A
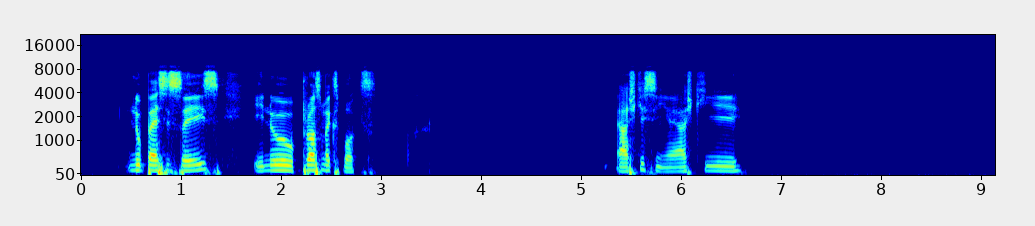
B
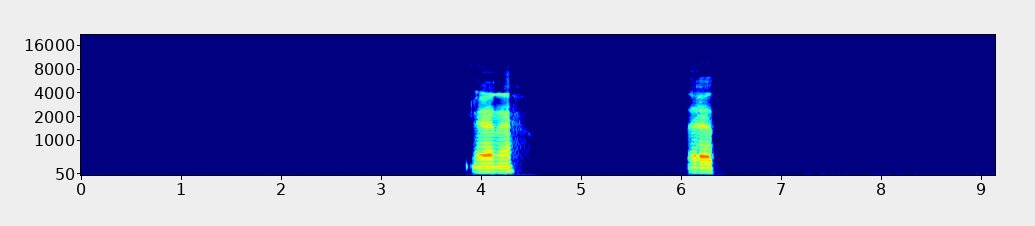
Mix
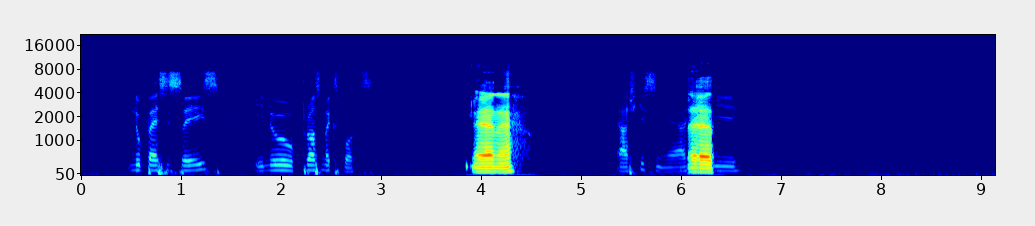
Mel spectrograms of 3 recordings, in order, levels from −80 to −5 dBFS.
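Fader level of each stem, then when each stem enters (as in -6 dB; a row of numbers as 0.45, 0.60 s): -17.5, +1.0 dB; 0.00, 0.00 s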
